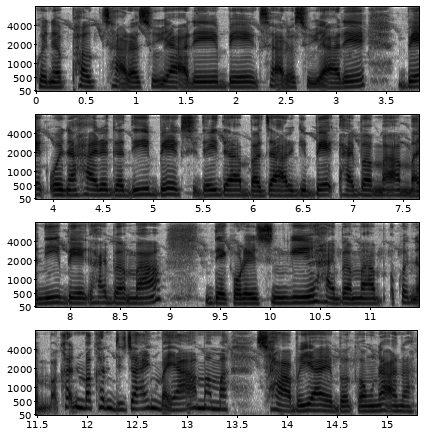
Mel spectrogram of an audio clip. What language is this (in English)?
Manipuri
